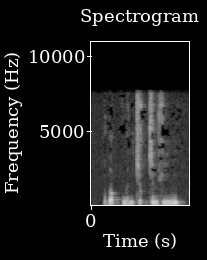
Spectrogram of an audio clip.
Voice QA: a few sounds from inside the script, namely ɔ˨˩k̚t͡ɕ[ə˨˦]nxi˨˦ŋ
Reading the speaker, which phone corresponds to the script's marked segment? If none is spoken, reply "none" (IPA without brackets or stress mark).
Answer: ə˨˦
